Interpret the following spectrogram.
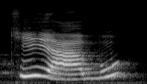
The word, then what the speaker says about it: quiabo: Did you know that in those cases I didn't pronounce the vogal U? So, that's the rule. In general, when there is a syllable formed by gi, ge, ki, ke, the vogal U disappears phonetically.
